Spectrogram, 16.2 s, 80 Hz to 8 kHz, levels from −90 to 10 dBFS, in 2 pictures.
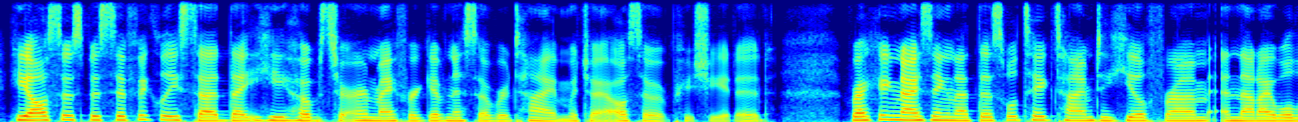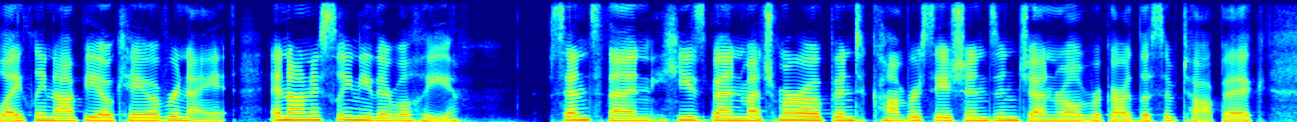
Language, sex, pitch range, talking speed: English, female, 195-230 Hz, 200 wpm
